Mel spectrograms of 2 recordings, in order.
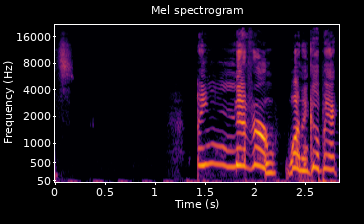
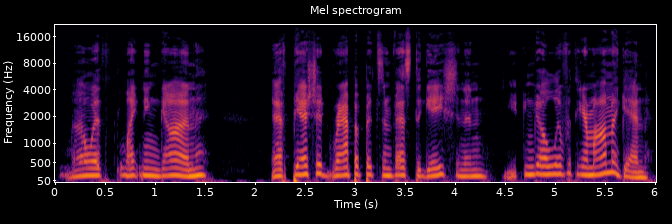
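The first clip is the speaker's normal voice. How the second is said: lower, steady tomboyish pony voice; voiced Rainbow Dash, gentle; 11 semitones lower than usual. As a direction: talk her through it calmly.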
